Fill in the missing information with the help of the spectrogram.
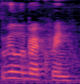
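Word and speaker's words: Vilebrequin: not so how do you pronounce it i pronounce it willowbrook queen i think that's correct actually i have wondered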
